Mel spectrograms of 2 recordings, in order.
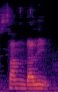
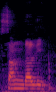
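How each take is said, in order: The two takes are said the same way.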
